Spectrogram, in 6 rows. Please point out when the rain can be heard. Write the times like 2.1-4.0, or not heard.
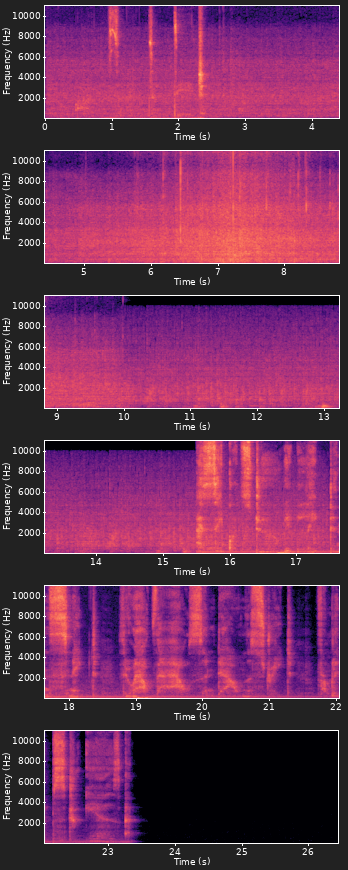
0.0-17.5.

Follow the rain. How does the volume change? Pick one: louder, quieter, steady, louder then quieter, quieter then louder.
louder then quieter.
